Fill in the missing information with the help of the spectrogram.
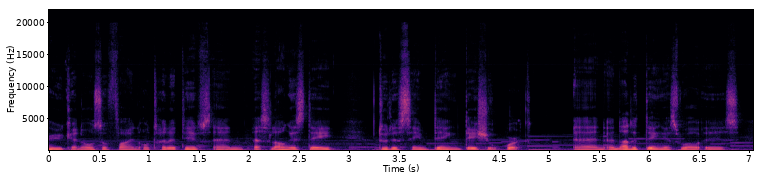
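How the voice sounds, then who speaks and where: A young man giving a casual music production tutorial from a home studio, chatty and relaxed, laughing between steps and using plenty of fillers. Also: lowish voice. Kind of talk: casual screen-recorded tutorial.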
